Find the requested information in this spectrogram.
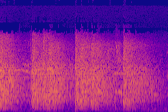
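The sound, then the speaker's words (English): Gunfire in a shootout with a sheriff's posse: three loud, sharp shots crack out about a second apart, each trailing off into a dense, rumbling wash of noise that never fully clears between reports. “Hey, they're firing at us.”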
